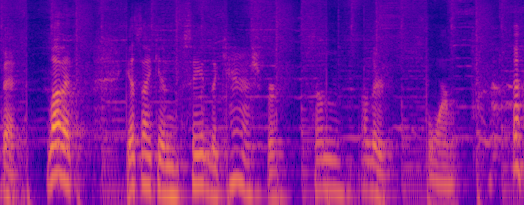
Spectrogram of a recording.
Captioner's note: laughs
